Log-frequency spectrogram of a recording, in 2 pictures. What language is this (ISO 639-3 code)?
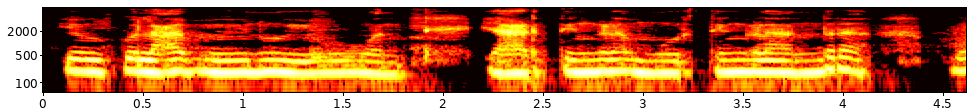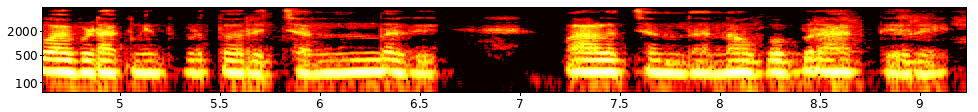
kan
